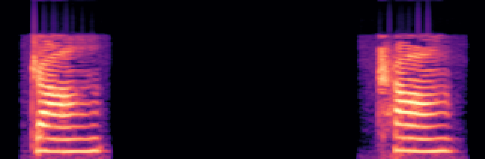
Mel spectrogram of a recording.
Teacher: Remember that they stand for consonant sounds with a strong R flavor, one unaspirated and one strongly aspirated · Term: retroflex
